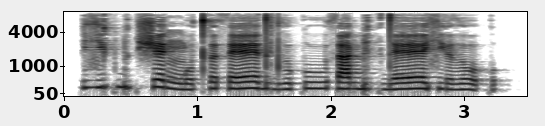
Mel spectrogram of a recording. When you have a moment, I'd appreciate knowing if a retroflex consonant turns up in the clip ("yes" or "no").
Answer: no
